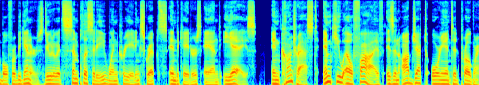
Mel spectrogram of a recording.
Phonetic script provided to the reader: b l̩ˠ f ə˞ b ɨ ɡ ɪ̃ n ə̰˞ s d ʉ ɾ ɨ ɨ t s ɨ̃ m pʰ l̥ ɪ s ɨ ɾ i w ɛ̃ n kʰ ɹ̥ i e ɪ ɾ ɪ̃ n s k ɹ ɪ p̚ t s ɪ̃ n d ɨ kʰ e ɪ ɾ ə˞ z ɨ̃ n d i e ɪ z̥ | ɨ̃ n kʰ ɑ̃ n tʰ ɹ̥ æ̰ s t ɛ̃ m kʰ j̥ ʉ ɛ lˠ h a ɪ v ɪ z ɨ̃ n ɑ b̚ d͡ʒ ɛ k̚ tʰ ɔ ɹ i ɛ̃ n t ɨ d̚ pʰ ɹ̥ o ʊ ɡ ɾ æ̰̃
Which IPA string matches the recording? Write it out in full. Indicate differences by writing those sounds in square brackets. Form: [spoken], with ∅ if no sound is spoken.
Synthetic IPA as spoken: b l̩ˠ f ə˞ b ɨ ɡ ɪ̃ n ə̰˞ [z] d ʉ ɾ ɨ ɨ t s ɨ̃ m pʰ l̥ ɪ s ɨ ɾ i w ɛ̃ n kʰ ɹ̥ i e ɪ ɾ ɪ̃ [ŋ] s k ɹ ɪ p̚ t s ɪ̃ n d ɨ kʰ e ɪ ɾ ə˞ z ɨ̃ n d i e ɪ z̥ | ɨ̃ n kʰ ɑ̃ n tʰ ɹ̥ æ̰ s t ɛ̃ m kʰ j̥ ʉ ɛ lˠ [f] a ɪ v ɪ z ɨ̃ n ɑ b̚ d͡ʒ ɛ k̚ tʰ ɔ ɹ i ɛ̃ n t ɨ d̚ pʰ ɹ̥ o ʊ ɡ [ɹ] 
